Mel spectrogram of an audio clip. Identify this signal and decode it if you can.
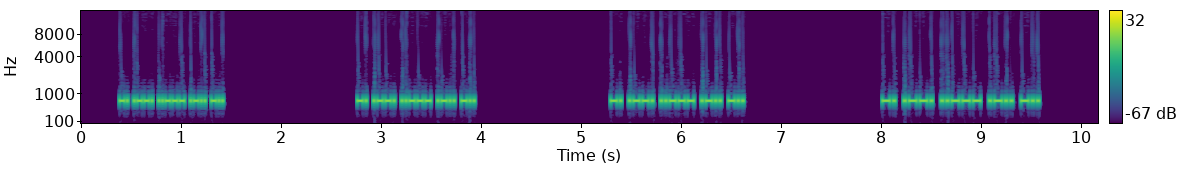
Morse code, heard as a keyed tone, about 57 wpm, 700 Hz. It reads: NP2LD NP2LD NP2LD NP2LD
